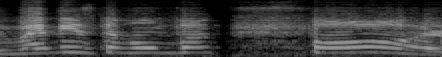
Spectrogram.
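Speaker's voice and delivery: the full question drawn out slowly; teacher corrects the mistake, word by word; slow correct model. Shown as a demonstration. Teacher gives students the right form slowly. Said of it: "submit कब करना है".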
